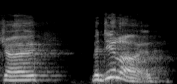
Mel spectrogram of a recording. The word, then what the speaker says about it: Jo Vadillo: We are back with another episode of She Renovates today, and I have my occasional or regular co-host, Jo Vadillo. Did I pronounce that correctly?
